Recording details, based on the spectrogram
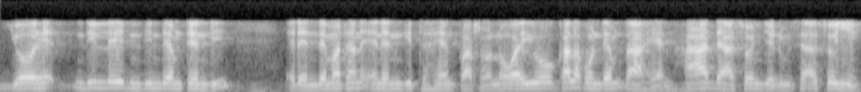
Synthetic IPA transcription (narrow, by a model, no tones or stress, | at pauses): d͡ʒɔhɛndilejdindindɛmtɛndi | ʔɛ̰ɗɛndɛmatanɛ̰nɛnŋɡitːaɦɛnpaɾtɔnɔ̰wajiwɔkalakɔndɛmɗaɦɛnɦadɛasoɲd͡ʒɛɗumsɛja̰soɲi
